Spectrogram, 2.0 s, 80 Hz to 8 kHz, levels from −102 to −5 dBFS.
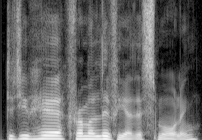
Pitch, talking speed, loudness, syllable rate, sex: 135 Hz, 205 wpm, -15 LUFS, 5.2 syllables/s, male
